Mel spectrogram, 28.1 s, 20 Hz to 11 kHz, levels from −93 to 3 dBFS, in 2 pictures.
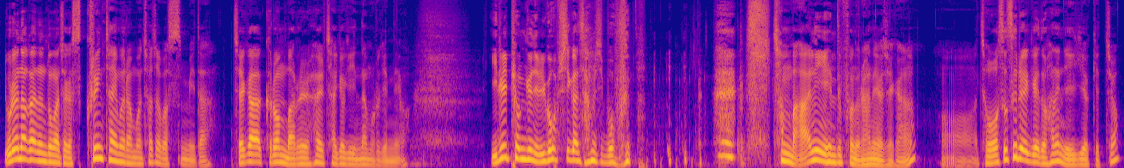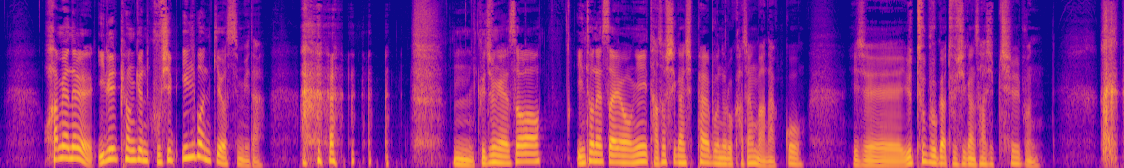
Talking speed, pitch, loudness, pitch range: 250 characters per minute, 130 Hz, -16 LUFS, 105-165 Hz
